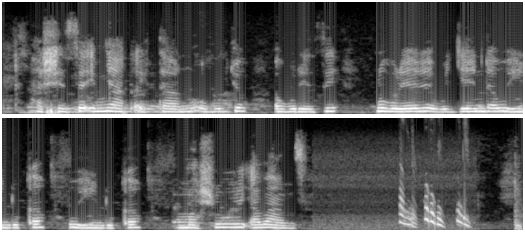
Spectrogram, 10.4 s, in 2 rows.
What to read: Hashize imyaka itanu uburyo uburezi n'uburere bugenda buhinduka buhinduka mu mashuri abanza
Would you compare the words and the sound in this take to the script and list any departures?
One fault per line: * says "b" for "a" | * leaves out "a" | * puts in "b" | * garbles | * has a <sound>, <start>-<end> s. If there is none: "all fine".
* has a chirp, 9.2-9.9 s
